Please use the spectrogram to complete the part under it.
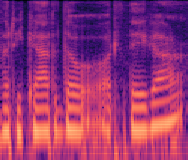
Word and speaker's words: Ricardo Ortega: And in 2018, she received a distinguished UN prize in name of Ricardo Ortega, a Spanish journalist. Fiona, you want to correct me on that pronunciation? – No, it was very good.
